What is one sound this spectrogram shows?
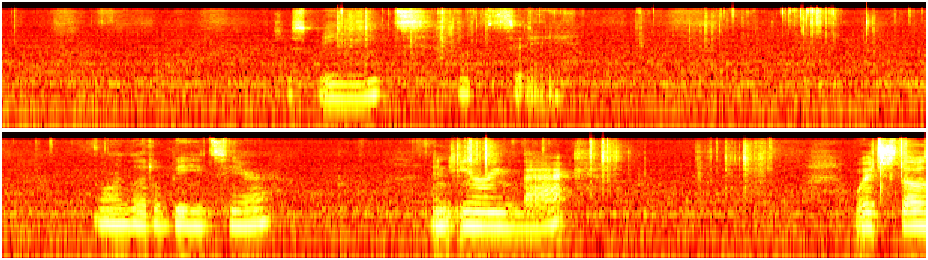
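Small beads clink and rattle as hands sort through them.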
